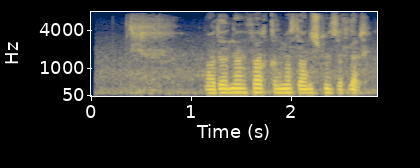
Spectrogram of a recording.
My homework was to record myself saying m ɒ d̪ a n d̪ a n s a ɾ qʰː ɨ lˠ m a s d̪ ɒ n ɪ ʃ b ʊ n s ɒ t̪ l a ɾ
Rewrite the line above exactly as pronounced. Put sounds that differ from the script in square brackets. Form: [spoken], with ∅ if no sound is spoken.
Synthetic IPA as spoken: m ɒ d̪ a n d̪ a n [f] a ɾ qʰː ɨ lˠ m a s d̪ ɒ n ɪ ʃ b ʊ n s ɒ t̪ l a ɾ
